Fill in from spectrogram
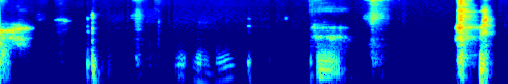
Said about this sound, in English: That was a bit of a weak growl there. Yeah, it feels quite animating, actually, as I do that.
